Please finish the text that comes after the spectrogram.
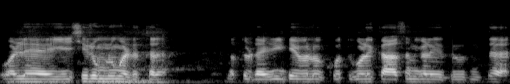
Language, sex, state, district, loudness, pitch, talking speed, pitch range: Kannada, male, Karnataka, Bijapur, -18 LUFS, 125 Hz, 140 wpm, 120-125 Hz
